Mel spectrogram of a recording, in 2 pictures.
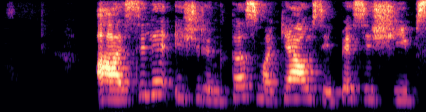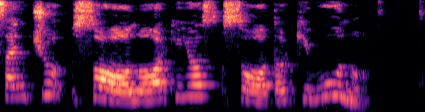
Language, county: Lithuanian, Tauragė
